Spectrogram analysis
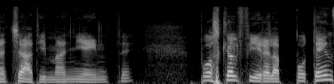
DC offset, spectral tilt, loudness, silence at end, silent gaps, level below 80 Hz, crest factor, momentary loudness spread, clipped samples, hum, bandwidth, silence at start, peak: under 0.1%; -4.5 dB/octave; -24 LUFS; 0 s; none; -40 dBFS; 18 dB; 14 LU; under 0.1%; none; 16 kHz; 0 s; -6 dBFS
